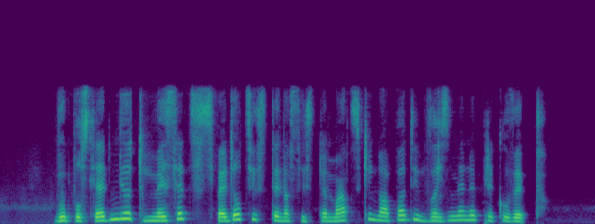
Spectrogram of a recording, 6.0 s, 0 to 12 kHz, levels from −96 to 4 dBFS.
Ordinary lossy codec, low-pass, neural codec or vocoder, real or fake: MP3, 96 kbps; 7.2 kHz; codec, 16 kHz, 1 kbps, FunCodec, trained on LibriTTS, 50 frames a second; fake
